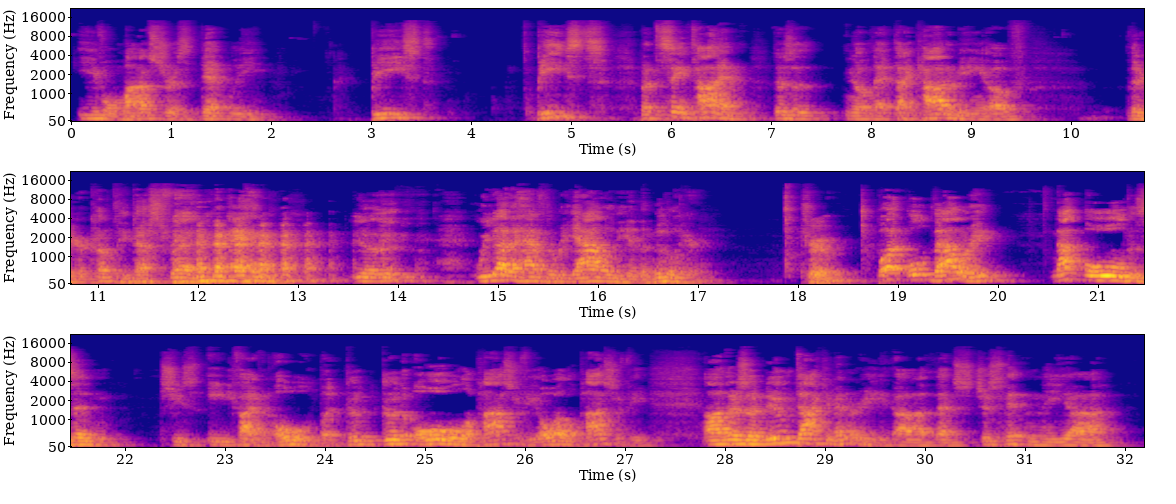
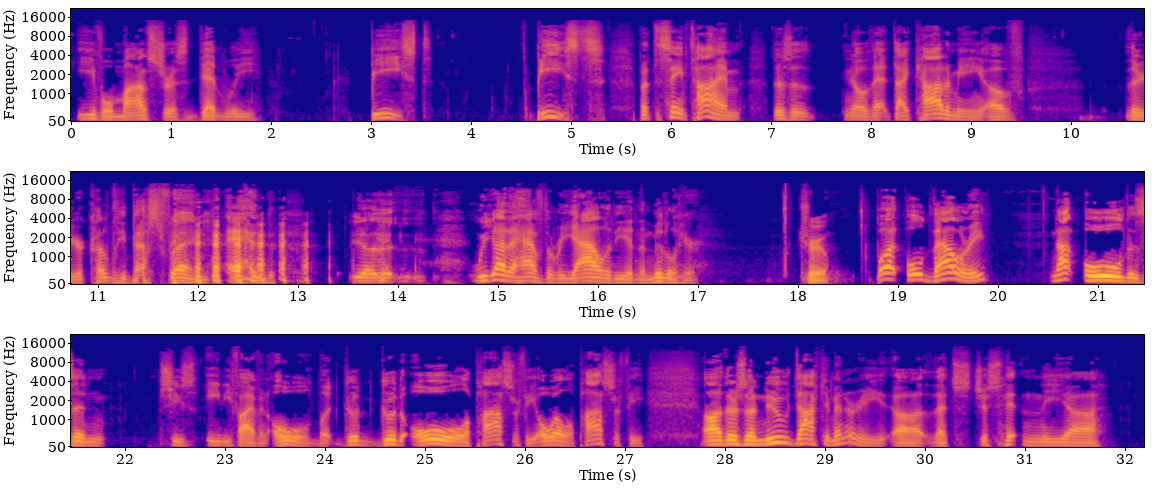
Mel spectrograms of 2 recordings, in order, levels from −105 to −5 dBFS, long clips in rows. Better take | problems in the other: second | off-mic speech; far // room echo; noticeable; dies away in 0.5 s

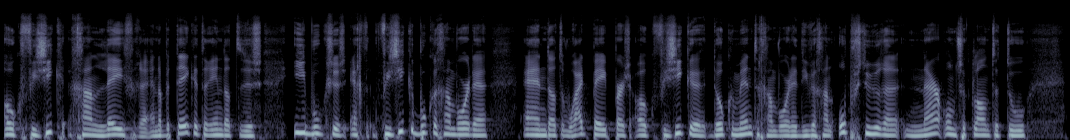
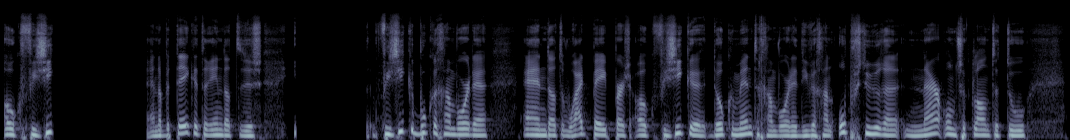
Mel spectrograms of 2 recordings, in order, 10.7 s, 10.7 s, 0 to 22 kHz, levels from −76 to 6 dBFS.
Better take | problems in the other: first | audio cutting out; at 0.5 s for 1 s and at 3 s for 0.5 s

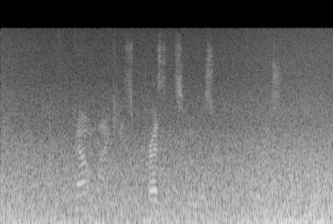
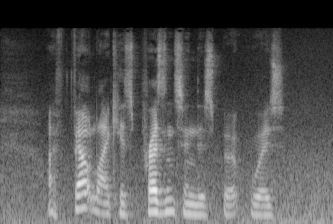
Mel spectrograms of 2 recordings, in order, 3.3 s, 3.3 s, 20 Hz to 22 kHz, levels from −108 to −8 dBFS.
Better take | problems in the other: second | wind noise on the microphone; heavy; 3 dB above the speech; occasional gusts in the second

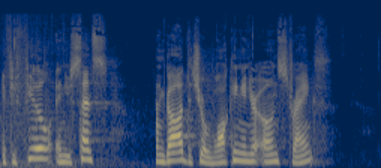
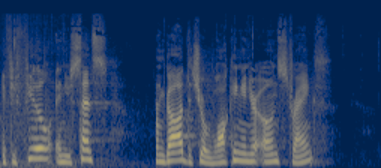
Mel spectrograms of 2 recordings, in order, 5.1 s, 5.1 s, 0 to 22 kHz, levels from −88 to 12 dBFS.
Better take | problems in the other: neither | rain or running water; faint; throughout; 30 dB below the speech; the same in both

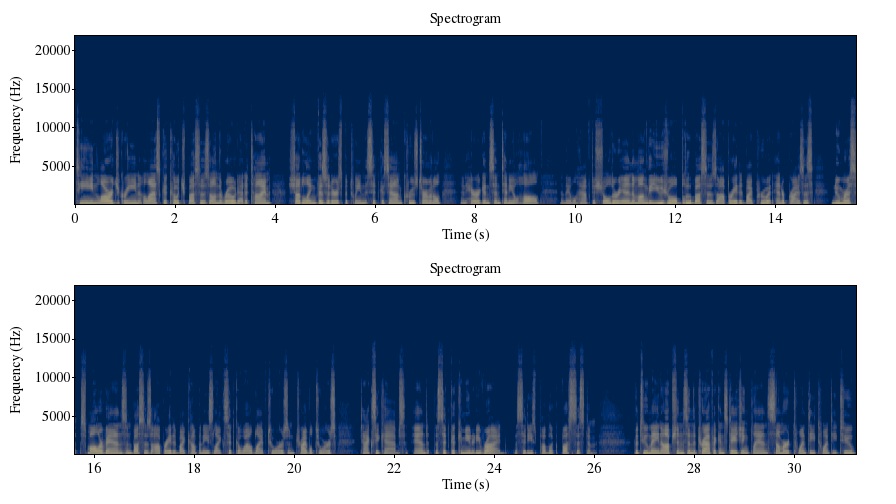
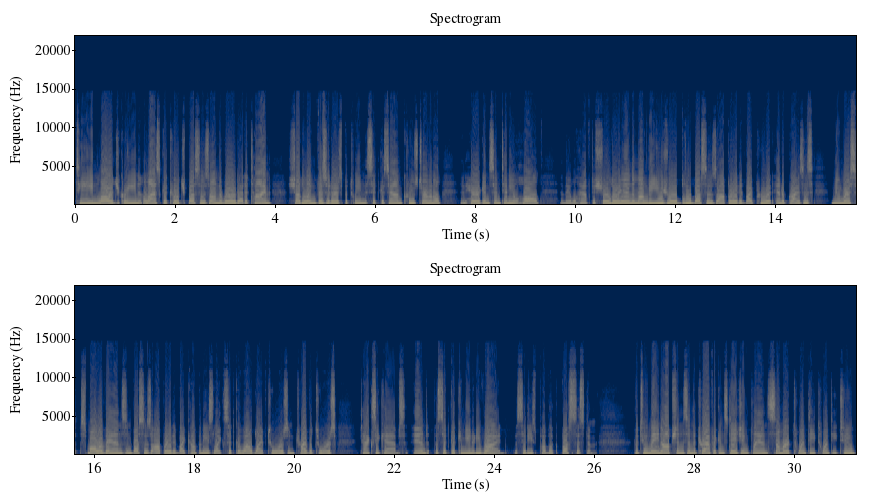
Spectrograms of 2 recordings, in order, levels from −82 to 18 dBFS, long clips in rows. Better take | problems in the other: first | distortion; heavy; 19% of the sound clipped

